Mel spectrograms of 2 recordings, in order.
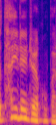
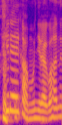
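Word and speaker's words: Tyrell: 드라마에서 타이렐이라고 발음하나요? – 티렐이라고 티렐. – 그러니까 영어 발음이 약간 애매해요. – 그렇죠. – 발레리아 발라리아처럼 티렐인지 타이렐인지 약간 애매하게 발음해요. – 왜 귀가 있어도 못 듣는 거야. – 내 말이 그 말이요. 못 듣겠어. – 그러니까. 아 이게 네바다에서는 발음 그렇게 굴리지를 않아요. – 하지만 우리는 티렐 가문이라고 하는 것으로.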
